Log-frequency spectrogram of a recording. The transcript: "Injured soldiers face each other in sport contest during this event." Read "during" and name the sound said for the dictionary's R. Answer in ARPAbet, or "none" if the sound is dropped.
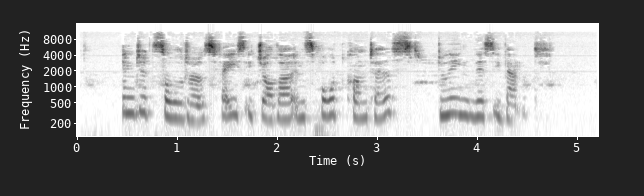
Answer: none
